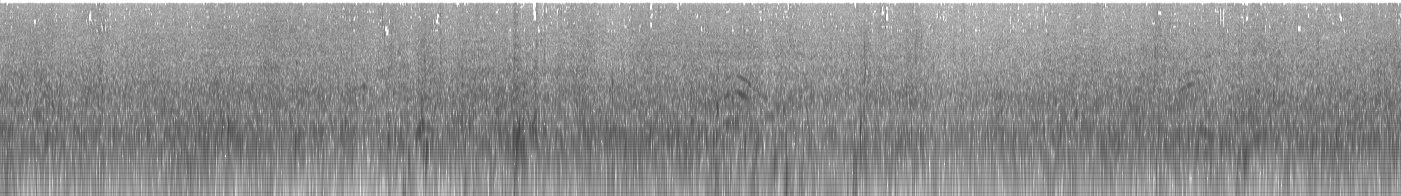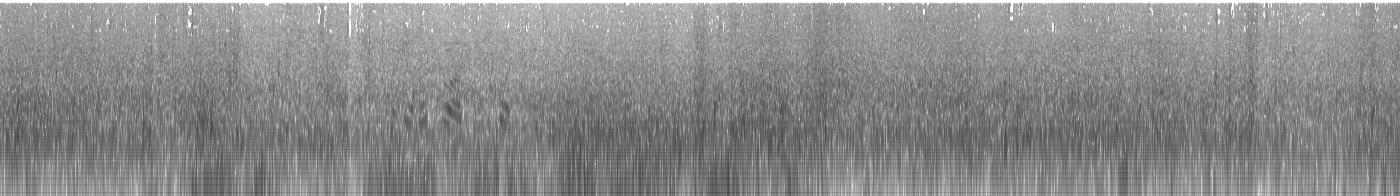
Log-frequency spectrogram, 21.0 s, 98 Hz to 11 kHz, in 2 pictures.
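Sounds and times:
seawater rushing over rocks: 0:00.0 - 0:21.0.

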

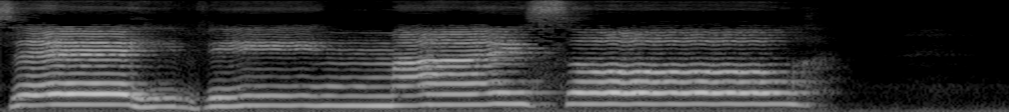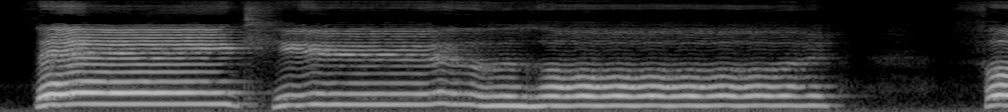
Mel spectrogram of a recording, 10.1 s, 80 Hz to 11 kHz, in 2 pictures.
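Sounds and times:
woman singing unaccompanied: 0:00.0 - 0:04.2, 0:05.2 - 0:09.3.

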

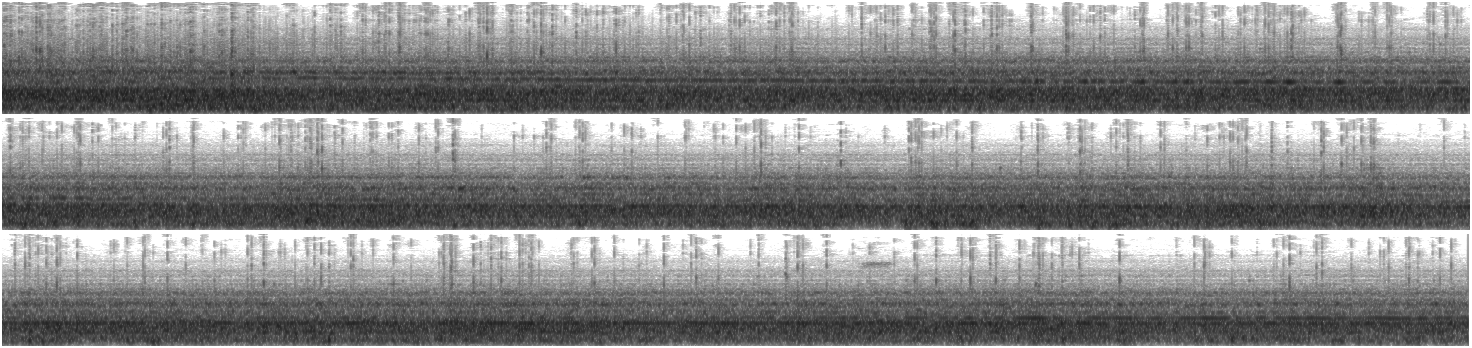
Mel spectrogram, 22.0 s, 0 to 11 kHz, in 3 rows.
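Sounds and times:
faint steady hum: 0:00.0 - 0:22.0
small clicks and rattles: 0:00.0 - 0:22.0
wind: 0:00.0 - 0:22.0.

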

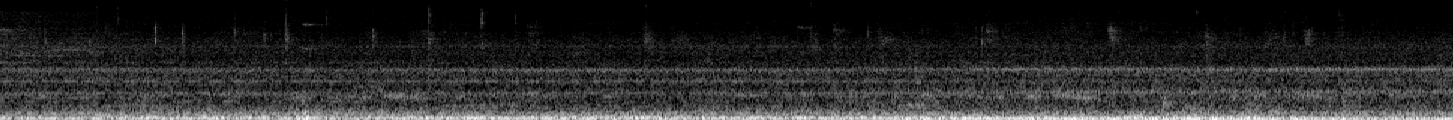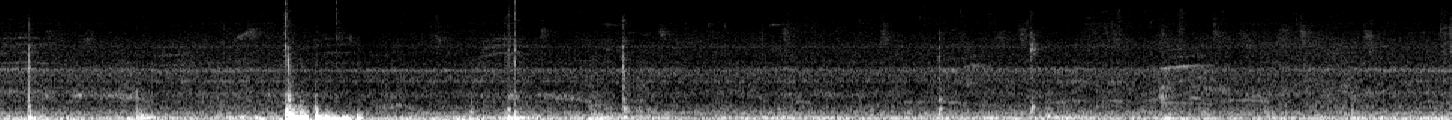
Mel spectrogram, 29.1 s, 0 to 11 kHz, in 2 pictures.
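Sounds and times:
faint hum: 0:00.0 - 0:29.0
low background rumble: 0:00.0 - 0:29.0.

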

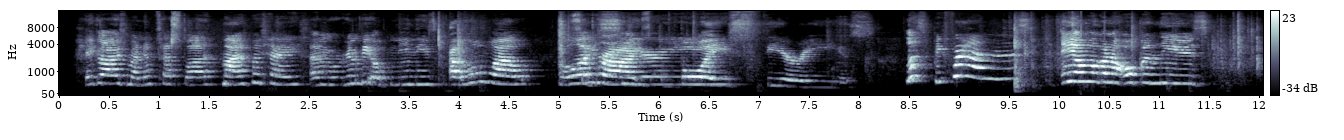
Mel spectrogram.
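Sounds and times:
young girl talking: 0:00.2 - 0:11.6.

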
